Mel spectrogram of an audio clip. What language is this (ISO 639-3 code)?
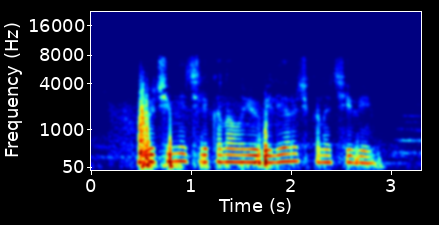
rus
